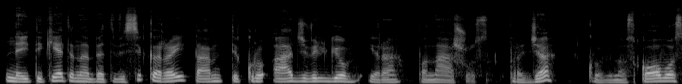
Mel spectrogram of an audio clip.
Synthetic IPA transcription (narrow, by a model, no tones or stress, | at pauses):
nʲɛiːt̪ʲɪkʲeːt̪ʲɪnɐbʲɛt̪ʋʲɪsʲɪkɐɾɐɪt̪ɐmt̪ʲɪkɾʊʔɑːd̪ʲd͡ʒʲʋʲɪlʲɡʲʊiːɾɐpɐnɑːʃṵspɾɐd͡ʒʲɛ | kɾoːʋʲɪnoːskoːʋoːs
